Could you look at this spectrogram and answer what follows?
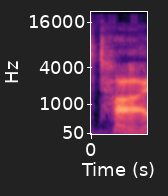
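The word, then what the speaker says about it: Tai: And the number 75 is Thai, and that's spelled T-A-I, sort of like the Thai food, but pronounced Thai, like Ty Warner, the creator of the Beanie Babies, actually.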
